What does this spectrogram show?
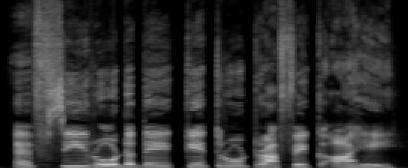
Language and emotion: Sindhi, neutral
